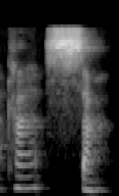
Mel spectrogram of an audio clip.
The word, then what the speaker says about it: casa: Suele se pronuncia normal, mas quando a gente vai falar casa, casa em português é como se fosse um Z, ó, casa. Mas em espanhol a gente fala caça.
